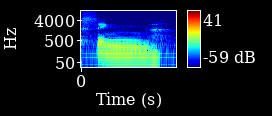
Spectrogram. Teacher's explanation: the nasal sound at the end of a word like sing, so if you think about where your tongue is, it's up in the back there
